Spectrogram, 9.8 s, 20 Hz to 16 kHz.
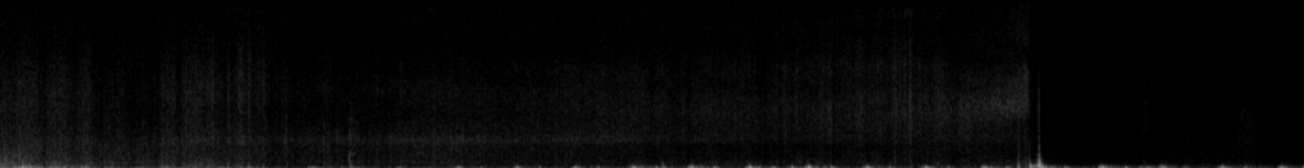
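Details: Steady, soft, low thumps in a regular rhythm, with hiss early on that then quiets: a normal resting heartbeat of a sleeping boyfriend, recorded over 25 minutes.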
